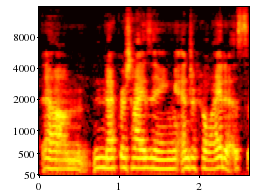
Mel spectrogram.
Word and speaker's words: necrotizing enterocolitis: because that it can help prevent necrotizing enterocolitis.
